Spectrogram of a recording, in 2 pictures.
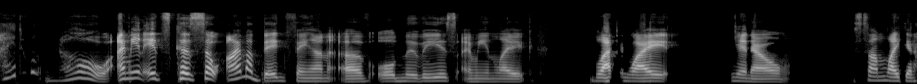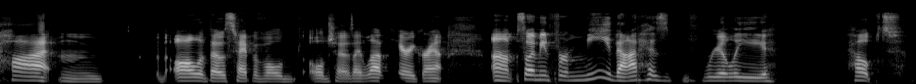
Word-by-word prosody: I 290 +7 -9
don't 275 - -21
know, 250 +8 -8
I - - +12
mean, 290 +1 +4
it's 260 -3 +5
'cause 260 -5 +3
so - - +3
I'm - - +4
a 355 - -2
big 165 -5 +1
fan 150 -2 -5
of 135 +2 -3
old 150 0 -7
movies, 155 +2 -5
I - - -3
mean, 135 0 -9
like, 130 -1 -6 0.5
black 160 0 +6
and 165 - -19
white, 150 0 +6 0.6
you 160 -2 +2
know, 130 -1 -1 0.6
Some 185 -1 -5
Like 170 -1 +3
It 160 - -4
Hot, 185 -4 +2
and 130 -3 -19 0.7
all 170 0 +3
of 155 - -12
those 145 0 -1
type 145 0 0
of 140 -2 -17
old 135 -2 -11
old 140 -2 -8
shows. - - -6
I - - -6
love 160 +1 -2
Cary 145 - +1
Grant, 150 +2 -2 0.5
um, 180 -3 +4
so, 235 - 0
I 225 - +7
mean, 215 -1 +4
for 200 0 -8
me, 240 +10 -7
that 185 +2 +2
has 195 -6 -10 0.3
really 170 -2 -6 0.7
helped - - -6
160 Hz, 165 wpm, -23 LUFS, 145-195 Hz, 0.7 s, I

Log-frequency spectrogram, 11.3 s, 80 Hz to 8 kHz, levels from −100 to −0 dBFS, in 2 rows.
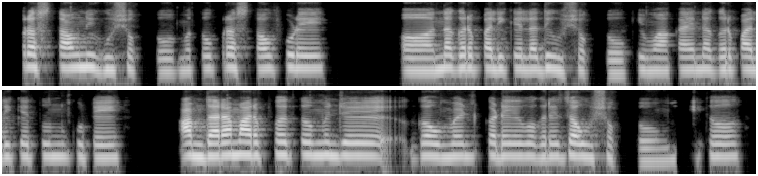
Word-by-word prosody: प्रस्ताव 225 -1 +3
निघू 215 -3 +1
शकतो. 195 -3 -8
मग 195 - -8
तो 210 - -3
प्रस्ताव 220 -1 -1
पुढे 215 -2 +1 0.7
अ, 190 - 0 0.2
नगरपालिकेला 210 -1 +1
देऊ 205 -1 -1
शकतो 165 -3 -8
किंवा 190 -1 -2
काय 200 0 -1
नगरपालिकेतून 205 +1 -2
कुठे 200 -1 -3 0.6
आमदारामार्फत 230 +1 +6
म्हणजे 225 0 0 0.5
गव्हर्नमेंटकडे 215 0 0
वैगरे 210 0 -2
जाऊ 210 -2 +4
शकतो. 165 -3 -9
तिथं 210 +3 -5
210 Hz, 115 wpm, -24 LUFS, 200-220 Hz, 0.7 s, आमदारामार्फत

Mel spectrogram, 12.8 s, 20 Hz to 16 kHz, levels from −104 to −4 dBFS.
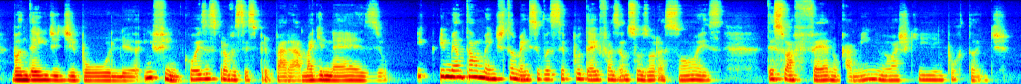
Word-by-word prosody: Band-Aid 155 -1 +6
de 145 0 0
bolha, 135 -1 -2
enfim, 215 - +1
coisas 175 +5 -1
pra 175 -3 -2
você 150 -2 -2
se 150 0 -5
preparar, 135 -1 -6
magnésio, 140 -2 0 0.4
e 285 0 -8
e 265 - +4
mentalmente 240 -8 +5
também 180 -6 +1
se 165 +4 -3
você 170 0 -5
puder 180 -4 -3
ir 160 - -2
fazendo 155 -2 -4
suas 155 -1 -2
orações, 150 -1 -3 0.5
ter 175 - 0
sua 175 -3 +1
fé 150 -1 -2
no 145 -2 -2
caminho, 150 +3 -4
acho 145 0 -6
que 160 - -10 0.2
importante. 145 -2 -11
155 Hz, 135 wpm, -18 LUFS, 145-175 Hz, 0.5 s, Band-Aid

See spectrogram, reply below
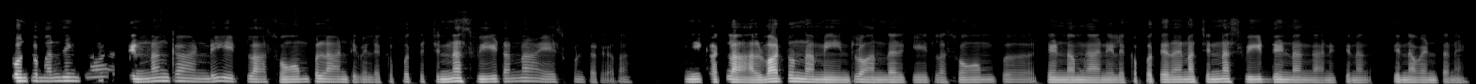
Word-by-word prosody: కొంతమంది 155 0 +4
ఇంకా 165 +1 -6 0.3
తిన్నాంక 150 +6 +3 0.2
అండి, 135 +1 -3 0.2
ఇట్లా 130 -1 -3 0.2
సోంపు 120 +3 0
లాంటివి 115 -2 -4
లేకపోతే 120 +2 -9
చిన్న 120 +2 +4 0.2
స్వీటాన్నా 135 +4 -1 0.2
వేసుకుంటారు 120 -3 -11
కదా! 105 +5 -15 0.6
మీకు 120 -1 +2
అట్లా 120 +1 +4
అలవాటు 130 +7 +7
ఉందా? 130 -3 +4
మీ 110 - +4
ఇంట్లో 120 +3 -1
అందరికి 110 0 -3
ఇట్లా 105 +1 -9
సోంపు 110 0 -5 0.4
తినడం 110 -1 +2
గాని, 105 0 -1
లేకపోతే 110 +2 -5
ఏదైనా 115 +1 +2
చిన్న 120 +1 +3 0.2
స్వీట్ 115 0 0
తినడం 110 -2 +1
గాని 100 0 -7
తిన 105 0 -6 0.3
తిన్న 110 -1 0
వెంటనే. 100 -1 -6
115 Hz, 130 wpm, -24 LUFS, 110-130 Hz, 0.6 s, అలవాటు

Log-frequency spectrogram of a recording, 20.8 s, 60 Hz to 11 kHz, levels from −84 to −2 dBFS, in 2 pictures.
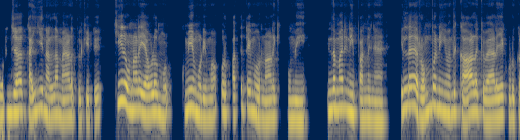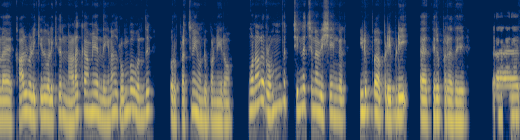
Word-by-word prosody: முடிஞ்சா, 165 +2 +3 0.2
கையை 175 +7 +1
நல்லா 150 +2 0
மேலே 140 +1 0
தூக்கிட்டு, 135 +1 -4 0.4
கீழே 255 +1 +4
உன்னால 185 0 +2 0.2
எவ்வளோ 165 +2 +4
மு 145 - -1 0.4
குனிய 190 +3 +2
முடியுமோ 140 -1 -1 0.2
ஒரு 165 - +1
பத்து 150 +3 -4
டைம் 180 -2 +1
ஒரு 135 -1 -3
நாளைக்கு 135 +1 -2 0.2
குனி." 130 0 +2 0.6
இந்த 195 - +4
மாரி 195 0 +1
நீ 165 - +5
பண்ணுங்க. 130 -1 -1 0.5
இல்ல, 205 +3 +3 0.3
ரொம்ப 175 +8 +1
நீங்க 180 -3 +1
வந்து 170 +2 0
காலுக்கு 165 +5 +3
வேலையே 140 +2 +3
குடுக்கல, 135 -1 -2 0.3
கால் 160 +4 +1
வலிக்குது 145 -1 +1
வலிக்கிதுன்னு 140 0 -1
நடக்காமயே 170 +5 0
இருந்தீங்கன்னால், 140 +4 -2
ரொம்ப 180 +6 -1
வந்து 145 +5 -2 0.5
ஒரு 140 - +1
பிரச்சனைய 150 +5 -2
உண்டு 130 -1 -2
பண்ணிரும். 125 -1 -2 0.4
உங்கனால 215 +8 +3
ரொம்ப 200 +8 -3 0.3
சின்ன 190 +4 0
சின்ன 190 -2 -2
விஷயங்கள், 145 -3 -2 0.4
இடுப்ப 180 0 0
அப்படி 140 0 +2
இப்படி 145 +2 +4 0.4
அ - - +7 0.2
திருப்புறது. 135 -3 +1 1.1
அ - - +3
150 Hz, 145 wpm, -20 LUFS, 135-175 Hz, 1.1 s, அ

